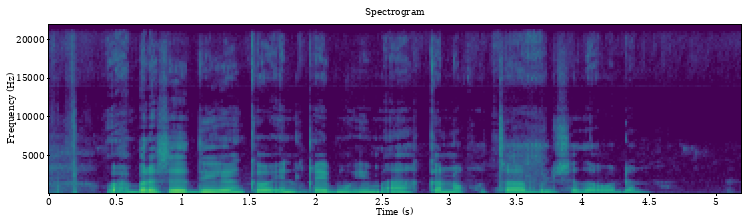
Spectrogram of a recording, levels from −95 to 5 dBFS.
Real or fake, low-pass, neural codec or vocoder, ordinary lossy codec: real; none; none; none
